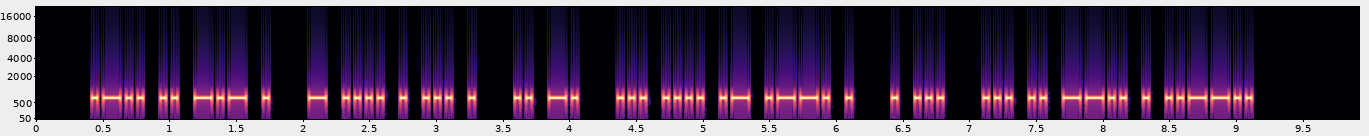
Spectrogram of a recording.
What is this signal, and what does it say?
Morse code, heard as a keyed tone, about 28 wpm, 700 Hz. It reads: LIKE THESE IN SHAPE ES SIZE?
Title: Sentences from Top 500 Words and Abbreviations 28wpm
